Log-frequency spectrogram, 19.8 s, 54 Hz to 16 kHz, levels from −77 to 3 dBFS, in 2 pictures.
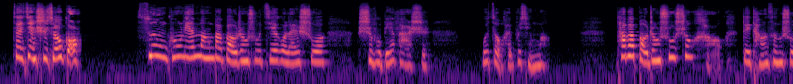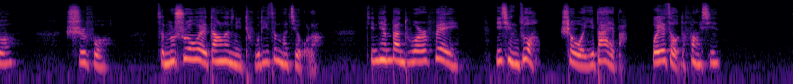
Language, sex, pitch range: Chinese, female, 205-275 Hz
